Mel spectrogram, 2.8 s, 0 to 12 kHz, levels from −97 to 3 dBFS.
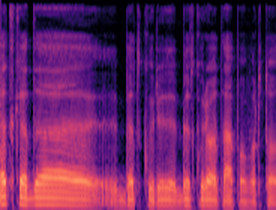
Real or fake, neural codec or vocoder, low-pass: real; none; 10.8 kHz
